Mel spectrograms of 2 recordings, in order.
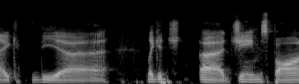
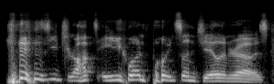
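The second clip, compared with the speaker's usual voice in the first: laughing through it, higher and slower; 8 semitones higher, 3 dB louder, slower than usual. Real, not acted. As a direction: giggle as you retell it.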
